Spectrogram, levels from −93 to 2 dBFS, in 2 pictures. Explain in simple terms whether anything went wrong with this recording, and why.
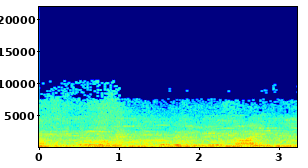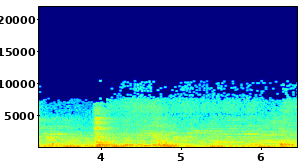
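From start to finish the audio is dull above 10.5 kHz and has a watery, swirling quality that is plainly audible. That points to MP3 compression as the likely cause: with too few bits, the encoder chops off the treble and lets faint details flicker in and out.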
